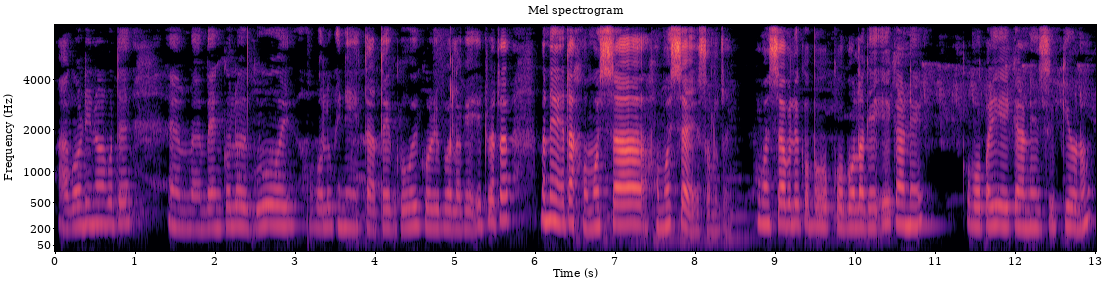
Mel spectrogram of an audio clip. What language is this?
Assamese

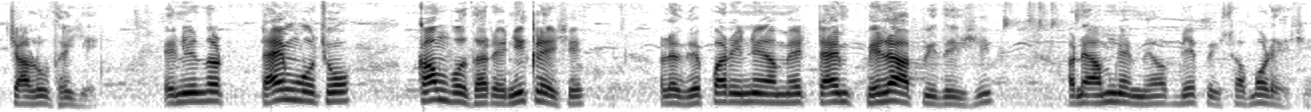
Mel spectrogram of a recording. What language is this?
Gujarati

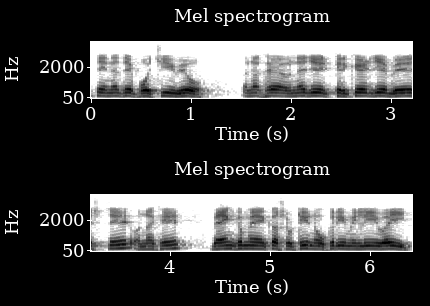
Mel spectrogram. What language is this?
Sindhi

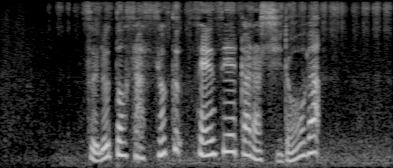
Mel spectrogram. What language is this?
Japanese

